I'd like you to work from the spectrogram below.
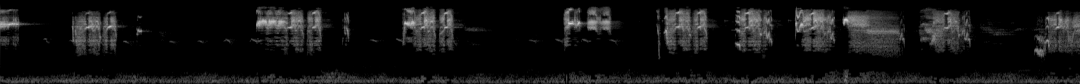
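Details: Blue-crowned hanging parrot calling energetically as a lure for others of its kind: rapid series of very high, harsh, squeaky bursts, sparse at first, then tightly packed toward the end.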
